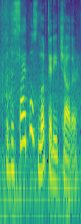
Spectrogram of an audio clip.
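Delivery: ordinary delivery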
